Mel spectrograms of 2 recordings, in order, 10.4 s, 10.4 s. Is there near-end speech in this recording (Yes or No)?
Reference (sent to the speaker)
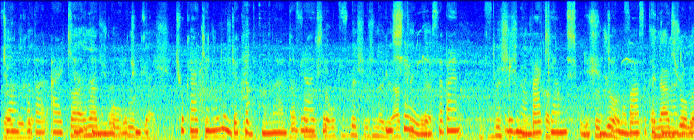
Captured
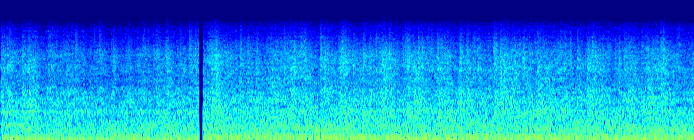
No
